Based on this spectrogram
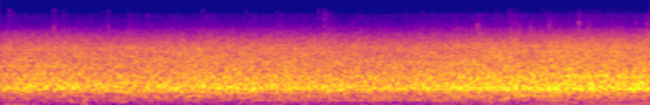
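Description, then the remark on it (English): A stadium crowd at a football game cheers after an interception returned for a touchdown, a steady, loud roar that holds without a break, a dense wash of voices and clapping with no single voice standing out. “Kind of hear the crowd there.”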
